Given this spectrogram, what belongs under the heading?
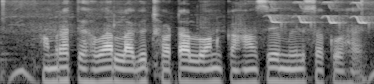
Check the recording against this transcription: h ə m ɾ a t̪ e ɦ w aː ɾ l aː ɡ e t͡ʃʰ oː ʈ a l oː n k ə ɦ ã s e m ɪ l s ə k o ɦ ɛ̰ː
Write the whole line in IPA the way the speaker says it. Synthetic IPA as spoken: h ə m ɾ a t̪ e ɦ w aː ɾ l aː ɡ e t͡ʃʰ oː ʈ a l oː n k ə ɦ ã s e m ɪ l s ə k o ɦ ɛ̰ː

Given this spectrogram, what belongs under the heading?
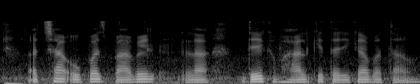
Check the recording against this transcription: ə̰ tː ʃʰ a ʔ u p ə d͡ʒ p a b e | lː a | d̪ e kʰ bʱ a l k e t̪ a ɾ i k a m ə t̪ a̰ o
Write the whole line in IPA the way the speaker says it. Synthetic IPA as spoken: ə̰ tː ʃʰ a ʔ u p ə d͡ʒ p a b e | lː a | d̪ e kʰ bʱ a l k e t̪ ə ɾ i k a b ə t̪ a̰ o

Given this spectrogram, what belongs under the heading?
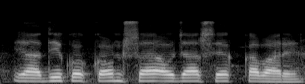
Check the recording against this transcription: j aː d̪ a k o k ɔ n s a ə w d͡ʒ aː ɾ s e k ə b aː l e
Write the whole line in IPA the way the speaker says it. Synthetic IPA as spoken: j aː d̪ i k o k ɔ n s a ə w d͡ʒ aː ɾ s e k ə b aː ɾ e

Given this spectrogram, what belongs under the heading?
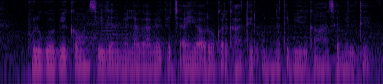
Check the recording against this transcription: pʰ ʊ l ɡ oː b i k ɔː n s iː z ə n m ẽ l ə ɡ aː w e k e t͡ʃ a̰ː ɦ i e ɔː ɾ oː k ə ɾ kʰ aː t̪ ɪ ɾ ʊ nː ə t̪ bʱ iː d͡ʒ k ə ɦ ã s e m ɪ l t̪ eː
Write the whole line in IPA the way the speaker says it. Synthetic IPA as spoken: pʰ ʊ l ɡ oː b i k ɔː n s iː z ə n m ẽ l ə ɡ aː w e k e t͡ʃ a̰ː ɦ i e ɔː ɾ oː k ə ɾ kʰ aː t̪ ɪ ɾ ʊ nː ə t̪ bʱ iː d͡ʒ k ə ɦ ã s e m ɪ l t̪ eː

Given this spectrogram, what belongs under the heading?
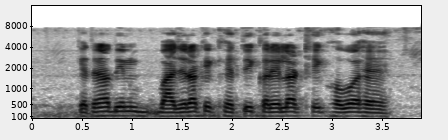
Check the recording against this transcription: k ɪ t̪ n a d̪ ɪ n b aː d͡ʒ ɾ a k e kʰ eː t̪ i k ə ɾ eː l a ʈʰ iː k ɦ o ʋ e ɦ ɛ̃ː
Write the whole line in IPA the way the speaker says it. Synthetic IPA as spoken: k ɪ t̪ n a d̪ ɪ n b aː d͡ʒ ɾ a k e kʰ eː t̪ i k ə ɾ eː l a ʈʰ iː k ɦ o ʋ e ɦ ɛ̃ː

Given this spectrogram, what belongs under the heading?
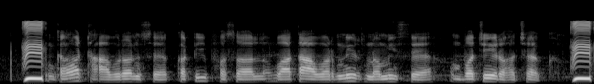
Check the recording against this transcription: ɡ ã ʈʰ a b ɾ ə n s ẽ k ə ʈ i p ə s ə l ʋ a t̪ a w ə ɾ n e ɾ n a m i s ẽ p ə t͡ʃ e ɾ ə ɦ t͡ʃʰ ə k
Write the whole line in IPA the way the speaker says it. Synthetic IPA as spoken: ɡ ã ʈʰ a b ɾ ə n s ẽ k ə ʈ i pʰ ə s ə l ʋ a t̪ a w ə ɾ n i ɾ n ə m i s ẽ b ə t͡ʃ e ɾ ə ɦ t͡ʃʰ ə k

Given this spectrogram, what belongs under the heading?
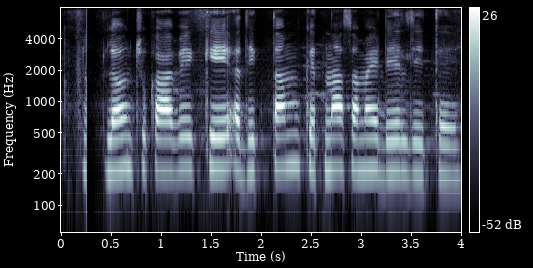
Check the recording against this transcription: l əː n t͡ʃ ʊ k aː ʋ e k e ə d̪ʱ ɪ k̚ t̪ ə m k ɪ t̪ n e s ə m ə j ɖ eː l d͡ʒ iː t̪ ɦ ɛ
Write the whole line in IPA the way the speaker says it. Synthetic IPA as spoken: l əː n t͡ʃ ʊ k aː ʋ e k e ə d̪ʱ ɪ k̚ t̪ ə m k ɪ t̪ n a s ə m ə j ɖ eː l d͡ʒ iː t̪ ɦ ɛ

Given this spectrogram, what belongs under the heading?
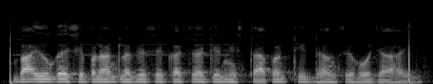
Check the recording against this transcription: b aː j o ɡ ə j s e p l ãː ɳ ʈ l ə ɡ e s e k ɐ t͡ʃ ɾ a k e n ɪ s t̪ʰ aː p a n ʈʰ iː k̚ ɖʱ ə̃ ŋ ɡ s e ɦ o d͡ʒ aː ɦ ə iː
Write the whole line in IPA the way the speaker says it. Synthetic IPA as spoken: b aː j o ɡ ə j s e p l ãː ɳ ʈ l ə ɡ e s e k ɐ t͡ʃ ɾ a k e n ɪ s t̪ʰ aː p ə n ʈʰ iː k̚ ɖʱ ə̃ ŋ ɡ s e ɦ o d͡ʒ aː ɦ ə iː

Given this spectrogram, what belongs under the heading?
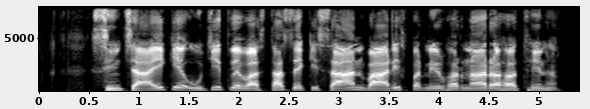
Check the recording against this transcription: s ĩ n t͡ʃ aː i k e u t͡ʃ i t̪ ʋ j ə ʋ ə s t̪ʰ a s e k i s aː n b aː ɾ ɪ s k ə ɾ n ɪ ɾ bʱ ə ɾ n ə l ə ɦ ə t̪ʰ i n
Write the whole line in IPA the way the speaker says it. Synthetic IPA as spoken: s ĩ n t͡ʃ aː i k e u t͡ʃ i t̪ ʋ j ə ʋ ə s t̪ʰ a s e k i s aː n b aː ɾ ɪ s p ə ɾ n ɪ ɾ bʱ ə ɾ n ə ɾ ə ɦ ə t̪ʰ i n

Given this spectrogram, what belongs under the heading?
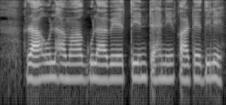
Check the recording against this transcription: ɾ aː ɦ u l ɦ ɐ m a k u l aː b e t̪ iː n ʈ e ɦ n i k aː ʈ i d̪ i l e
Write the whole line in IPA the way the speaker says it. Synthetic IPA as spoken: ɾ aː ɦ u l ɦ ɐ m a ɡ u l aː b e t̪ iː n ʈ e ɦ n i k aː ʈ e d̪ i l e

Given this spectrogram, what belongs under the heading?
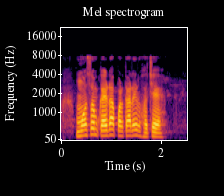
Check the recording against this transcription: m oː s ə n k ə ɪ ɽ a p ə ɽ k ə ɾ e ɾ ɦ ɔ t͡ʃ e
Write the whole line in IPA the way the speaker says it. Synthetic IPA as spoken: m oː s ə m k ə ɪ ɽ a p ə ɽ k a ɾ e ɾ ɦ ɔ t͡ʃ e

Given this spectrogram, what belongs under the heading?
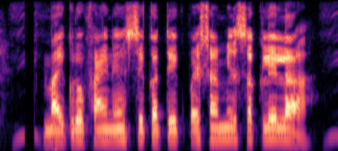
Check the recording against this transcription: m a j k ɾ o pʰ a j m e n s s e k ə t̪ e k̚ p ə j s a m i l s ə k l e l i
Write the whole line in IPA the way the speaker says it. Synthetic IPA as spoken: m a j k ɾ o pʰ a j n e n s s e k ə t̪ e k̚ p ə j s a m i l s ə k l e l a

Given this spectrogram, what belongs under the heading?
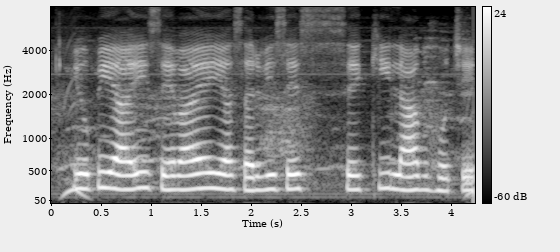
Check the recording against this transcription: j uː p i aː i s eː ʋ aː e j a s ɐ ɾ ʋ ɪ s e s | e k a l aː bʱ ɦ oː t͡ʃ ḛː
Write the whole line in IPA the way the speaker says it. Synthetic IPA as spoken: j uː p i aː i s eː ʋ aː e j a s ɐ ɾ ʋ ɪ s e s | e k i l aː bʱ ɦ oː t͡ʃ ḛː

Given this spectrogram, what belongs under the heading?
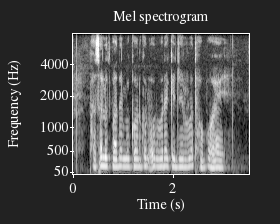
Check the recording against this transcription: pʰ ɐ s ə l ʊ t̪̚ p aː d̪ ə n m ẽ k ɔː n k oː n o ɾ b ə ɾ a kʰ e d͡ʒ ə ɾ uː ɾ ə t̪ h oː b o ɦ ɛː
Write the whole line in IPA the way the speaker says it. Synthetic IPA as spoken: pʰ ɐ s ə l ʊ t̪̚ p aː d̪ ə n m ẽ k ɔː n k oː n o ɾ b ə ɾ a k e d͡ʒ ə ɾ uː ɾ ə t̪ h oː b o ɦ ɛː

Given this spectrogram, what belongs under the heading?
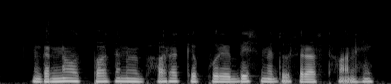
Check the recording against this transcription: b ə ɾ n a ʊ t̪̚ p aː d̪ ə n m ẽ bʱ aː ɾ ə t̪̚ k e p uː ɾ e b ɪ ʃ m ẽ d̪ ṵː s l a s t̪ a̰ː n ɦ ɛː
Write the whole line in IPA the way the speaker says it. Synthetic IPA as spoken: ɡ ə ɾ n a ʊ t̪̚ p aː d̪ ə n m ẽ bʱ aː ɾ ə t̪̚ k e p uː ɾ e b ɪ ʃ m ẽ d̪ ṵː s ɾ a s t̪ʰ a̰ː n ɦ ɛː

